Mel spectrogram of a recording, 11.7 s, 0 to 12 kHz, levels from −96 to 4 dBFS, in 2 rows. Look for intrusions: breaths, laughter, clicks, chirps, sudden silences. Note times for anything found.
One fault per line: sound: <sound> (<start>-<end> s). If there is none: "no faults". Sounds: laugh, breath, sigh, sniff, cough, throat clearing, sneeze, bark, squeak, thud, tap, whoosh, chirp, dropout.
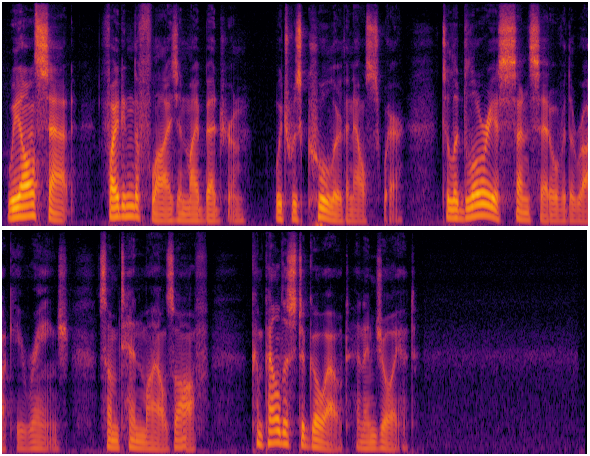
no faults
